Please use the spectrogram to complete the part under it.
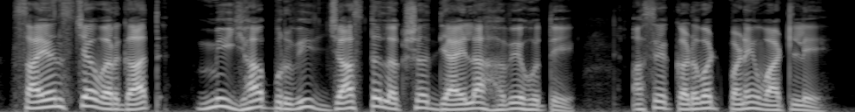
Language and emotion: Marathi, neutral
